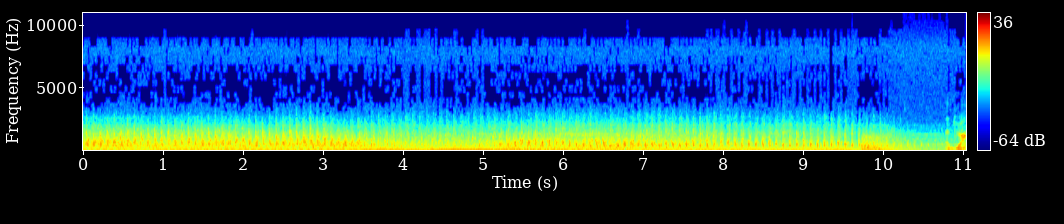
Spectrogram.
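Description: A Sioux light helicopter carrying a pilot and up to two passengers flies overhead during the Vietnam War, its rotor thumping steadily with a droning engine hum for a sustained stretch before the sound shifts at the end.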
